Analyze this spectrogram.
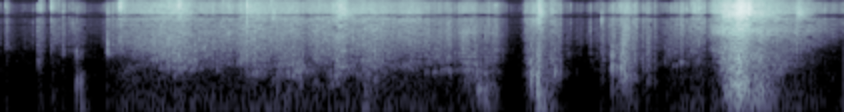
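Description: Cut oil palm fronds rustling and scraping as they are dragged through dry leaves and undergrowth, with a few snaps about four seconds in and a louder burst of rustling near the end.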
